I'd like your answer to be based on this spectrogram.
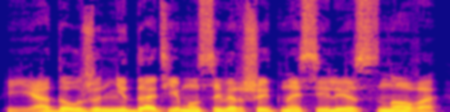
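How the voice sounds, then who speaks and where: A male reader voicing a calm, blunt man from another kind of people, level and matter-of-fact even about killing. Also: medium pitch, moderate pace, no echo, studio quality, close to an everyday voice. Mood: cold resolve.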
